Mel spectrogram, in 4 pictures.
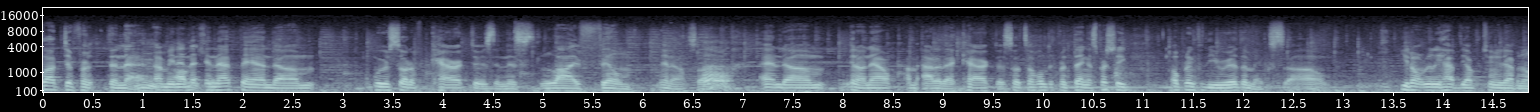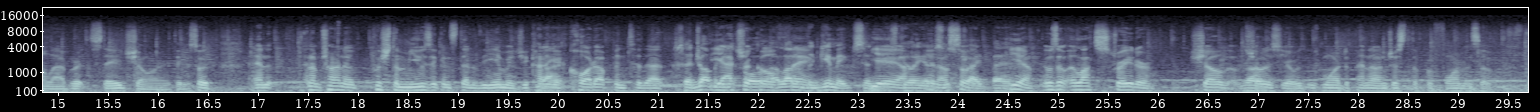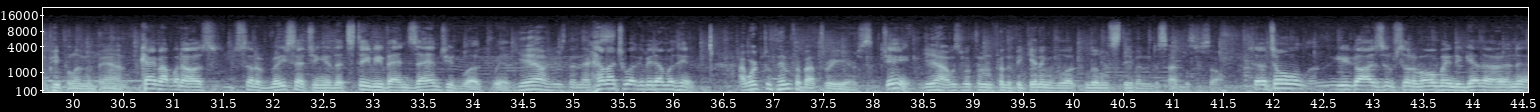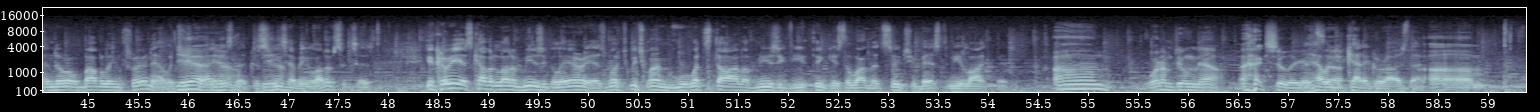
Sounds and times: Speech: 0:00.0 - 0:02.7, 0:03.3 - 0:12.9, 0:13.6 - 0:59.0
Music: 0:00.0 - 0:59.3.

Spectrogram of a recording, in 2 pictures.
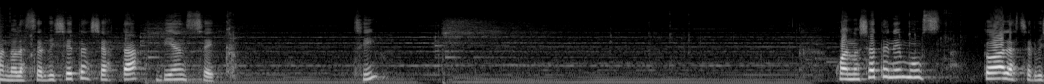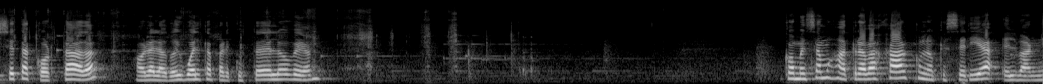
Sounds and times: Music: 0:00.0 - 0:20.8
Speech: 0:18.3 - 0:20.8.

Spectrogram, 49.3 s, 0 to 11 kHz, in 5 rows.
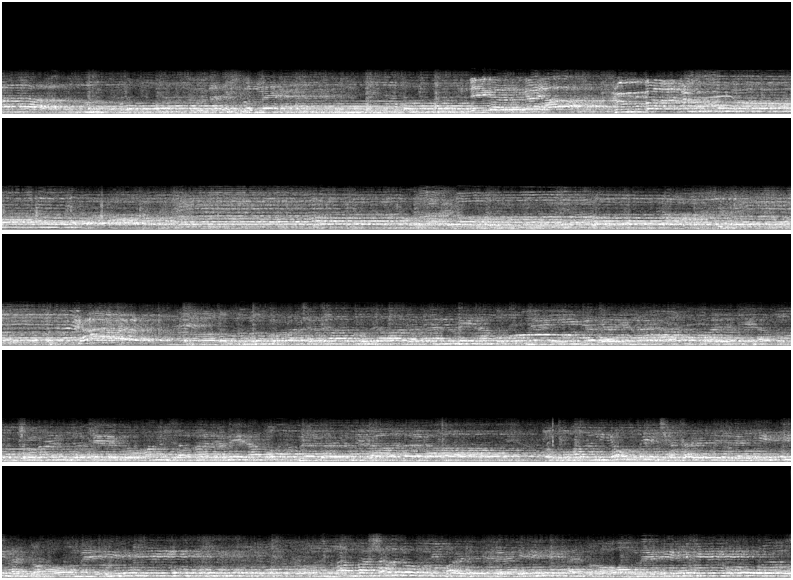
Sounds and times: Choir: 0:00.0 - 0:49.3
Male singing: 0:00.0 - 0:49.3.

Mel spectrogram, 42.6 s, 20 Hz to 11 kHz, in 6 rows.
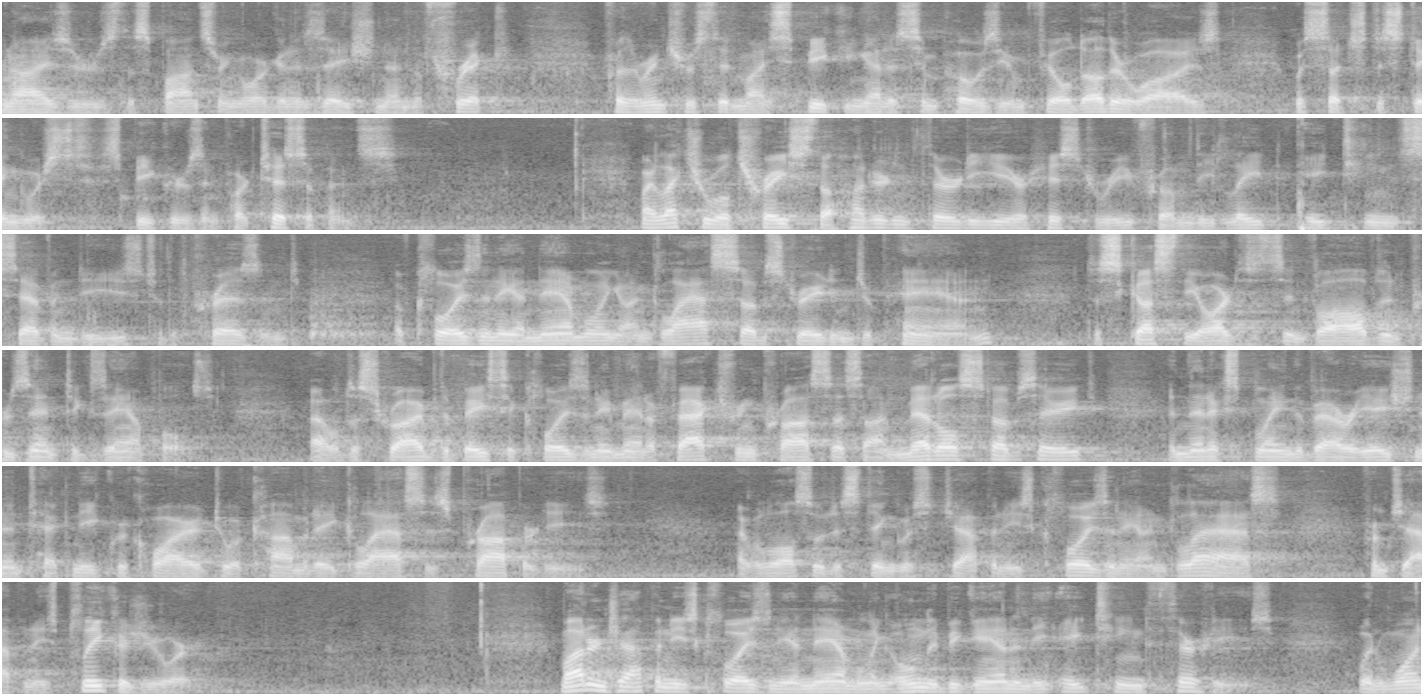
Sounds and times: Speech: 0:00.0 - 0:09.2, 0:10.3 - 0:36.6, 0:38.3 - 0:42.5.

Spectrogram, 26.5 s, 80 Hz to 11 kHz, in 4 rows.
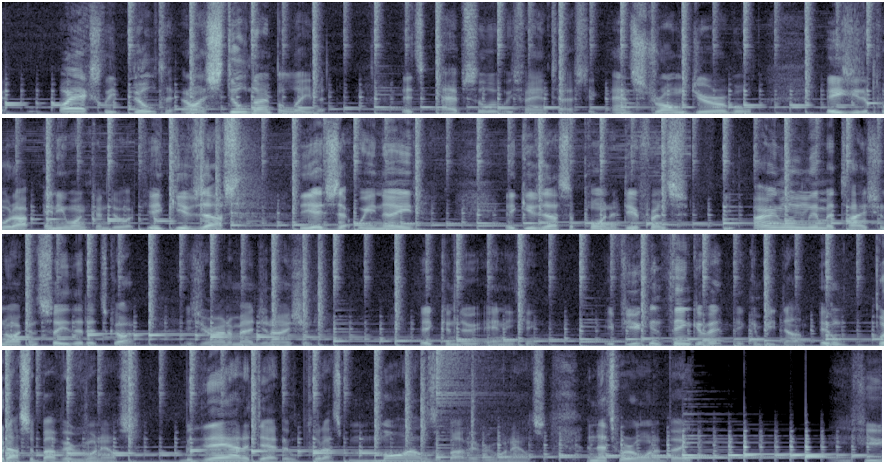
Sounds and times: Speech: 0:00.0 - 0:02.4, 0:03.0 - 0:09.8, 0:10.4 - 0:15.7, 0:16.4 - 0:25.0, 0:26.1 - 0:26.4
Music: 0:00.0 - 0:26.4.

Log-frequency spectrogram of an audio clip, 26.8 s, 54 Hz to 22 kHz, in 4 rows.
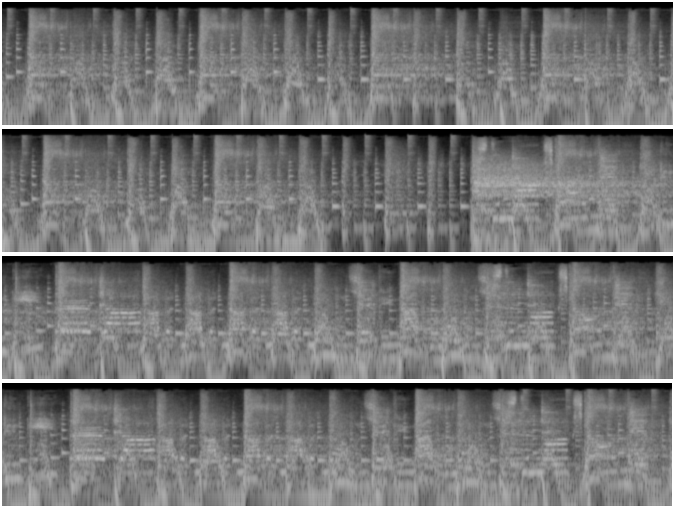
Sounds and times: Dubstep: 0:00.0 - 0:26.8.

